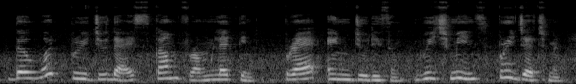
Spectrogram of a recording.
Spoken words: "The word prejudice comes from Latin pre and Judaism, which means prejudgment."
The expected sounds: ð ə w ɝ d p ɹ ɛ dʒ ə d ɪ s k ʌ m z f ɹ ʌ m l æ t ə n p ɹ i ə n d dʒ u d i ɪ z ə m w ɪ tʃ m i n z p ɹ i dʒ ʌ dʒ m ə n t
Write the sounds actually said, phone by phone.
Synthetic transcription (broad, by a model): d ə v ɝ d p ɹ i dʒ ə d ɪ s k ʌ m f ɹ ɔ m l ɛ t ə n p ɹ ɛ ə n d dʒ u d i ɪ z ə m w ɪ tʃ m i n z p ɹ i dʒ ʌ dʒ m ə n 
